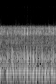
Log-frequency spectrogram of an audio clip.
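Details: Sleeping dog snoring with a steady, rattling, buzzy sound and fluttering vibration throughout.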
